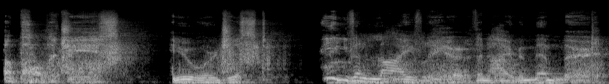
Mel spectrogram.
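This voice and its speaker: A man's voice: on the low side, animated, takes it slowly, roomy sound, crowd noise. A man playing an apologetic male companion in a video game. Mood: sheepish. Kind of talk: anime-style game voice acting.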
